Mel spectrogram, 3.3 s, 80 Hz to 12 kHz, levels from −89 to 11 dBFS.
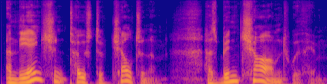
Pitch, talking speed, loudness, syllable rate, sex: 130 Hz, 200 wpm, -19 LUFS, 5.6 syllables/s, male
